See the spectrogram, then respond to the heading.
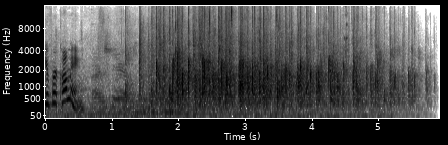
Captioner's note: applause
